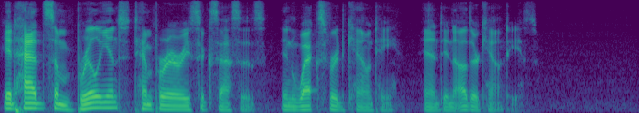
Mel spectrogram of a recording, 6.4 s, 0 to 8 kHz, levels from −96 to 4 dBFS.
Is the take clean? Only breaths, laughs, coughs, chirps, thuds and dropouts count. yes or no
yes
